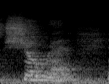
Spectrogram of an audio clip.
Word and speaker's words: showbread: Then the third step was the table of showbread, and that is the way it's pronounced, showbread.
